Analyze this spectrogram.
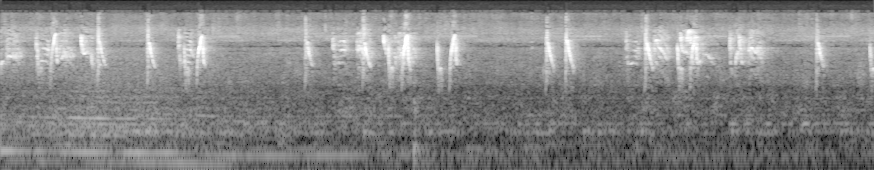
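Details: Bar-winged prinia lure recording for attracting the same species: clusters of thin, high, rapid chirps in short bursts with brief pauses, quiet background.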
